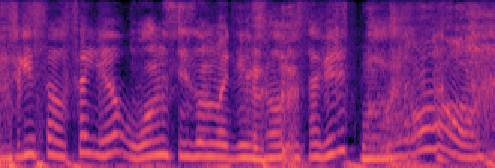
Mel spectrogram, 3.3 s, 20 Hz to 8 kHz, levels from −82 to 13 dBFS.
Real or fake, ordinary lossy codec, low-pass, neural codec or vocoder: fake; none; none; codec, 16 kHz, 2 kbps, FreqCodec, larger model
